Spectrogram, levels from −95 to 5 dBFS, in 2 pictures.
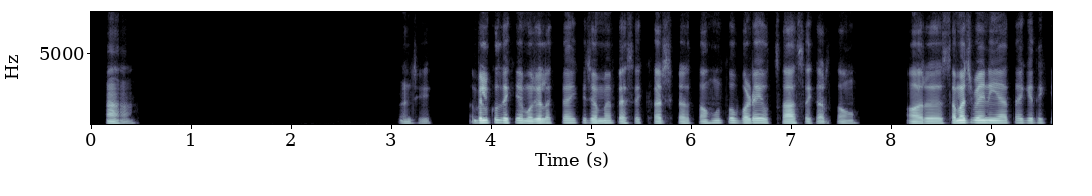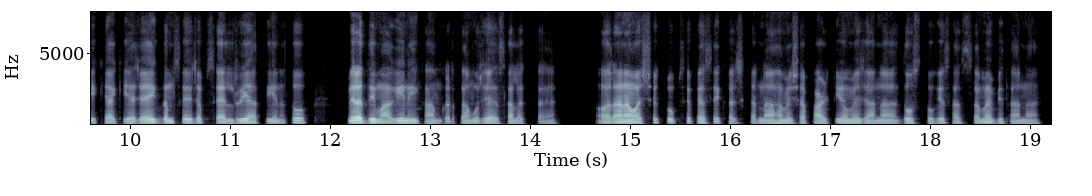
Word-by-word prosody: हाँ, 110 -3 +2
हाँ। 95 +1 -12 2.7
हाँ 110 - -8
जी। 100 - -14 0.4
अ, - - -12
बिल्कुल 145 +3 +6
देखिए 140 0 +3
मुझे 125 0 +5
लगता 125 +1 0
है 130 0 0
कि 135 - -11
जब 130 -1 +2
मैं 130 +1 +1
पैसे 110 -1 -4
ख़र्च 115 0 -3
करता 105 +1 -4
हूँ 130 +5 -3
तो 145 - 0
बड़े 130 +2 +3
उत्साह 120 -1 +2
से 100 -4 -6
करता 90 0 -6
हूँ 90 0 -7 0.6
और 105 0 +3 0.2
समझ 135 +8 +7
में 150 -1 +7
नहीं 145 -1 +6
आता 135 0 -2
है 135 - -2
कि 135 - -1
देखिए 130 0 -9
क्या 120 - -2
किया 95 -4 -3
जाए। 130 +4 +3
एकदम 130 +3 +1
से 130 0 -2
जब 130 0 -5
सैलरी 100 +5 0
आती 115 -1 -3
है 125 - -2
ना 150 - -8
तो 145 -1 0 0.4
मेरा 140 +3 +10
दिमाग 125 -4 +2
ही 135 0 +4
नहीं 105 -6 +1
काम 90 0 -6
करता 95 0 -7
मुझे 95 +1 -2
ऐसा 95 - -8
लगता 95 -1 -9
है। 95 - -14 0.4
और 100 0 -3
अनावश्यक 115 +3 +3
रूप 120 - -3
से - - -11
पैसे 105 0 -4
ख़र्च 100 0 -12
करना, 100 +1 -6
हमेशा 105 0 -3
पार्टियों 100 +1 -3
में 100 -1 -1
जाना, 95 0 -4
दोस्तों 100 +2 -6
के 100 -1 -5
साथ 95 0 -11
समय 105 0 -4
बिताना, 95 0 -9
110 Hz, 210 wpm, -23 LUFS, 100-130 Hz, 2.7 s, मेरा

